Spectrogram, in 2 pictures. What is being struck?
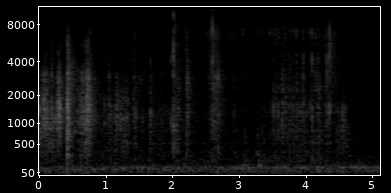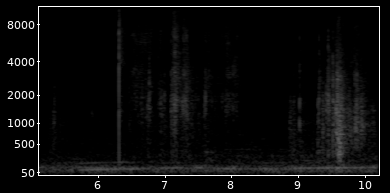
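Glossy paper magazine.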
